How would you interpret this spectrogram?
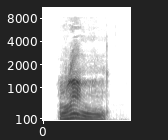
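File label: "rung", British English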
